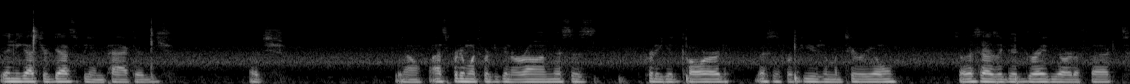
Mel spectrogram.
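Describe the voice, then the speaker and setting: Flat, monotone intonation runs through the speech, broken by long, frequent pauses. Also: man, medium pitch for a man. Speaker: card game youtuber. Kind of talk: deck profile tutorial. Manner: stuttering, halting; fast, rushed.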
